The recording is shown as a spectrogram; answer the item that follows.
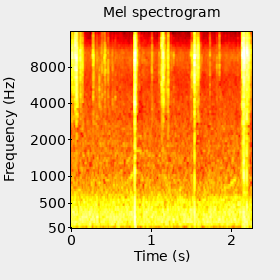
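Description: Sectioned tent poles clicking and clacking as they are pulled apart and handled: about four sharp, light clicks.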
